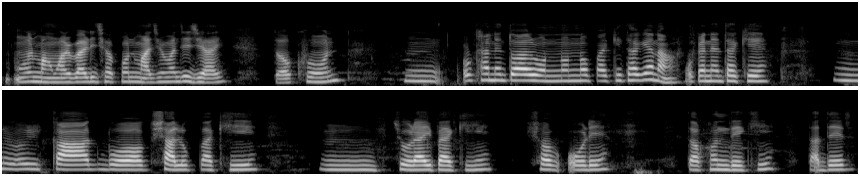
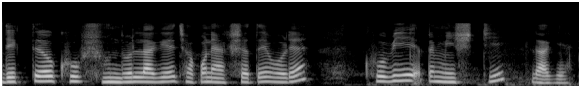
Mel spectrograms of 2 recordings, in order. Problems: background sounds at intervals, continuous background conversations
